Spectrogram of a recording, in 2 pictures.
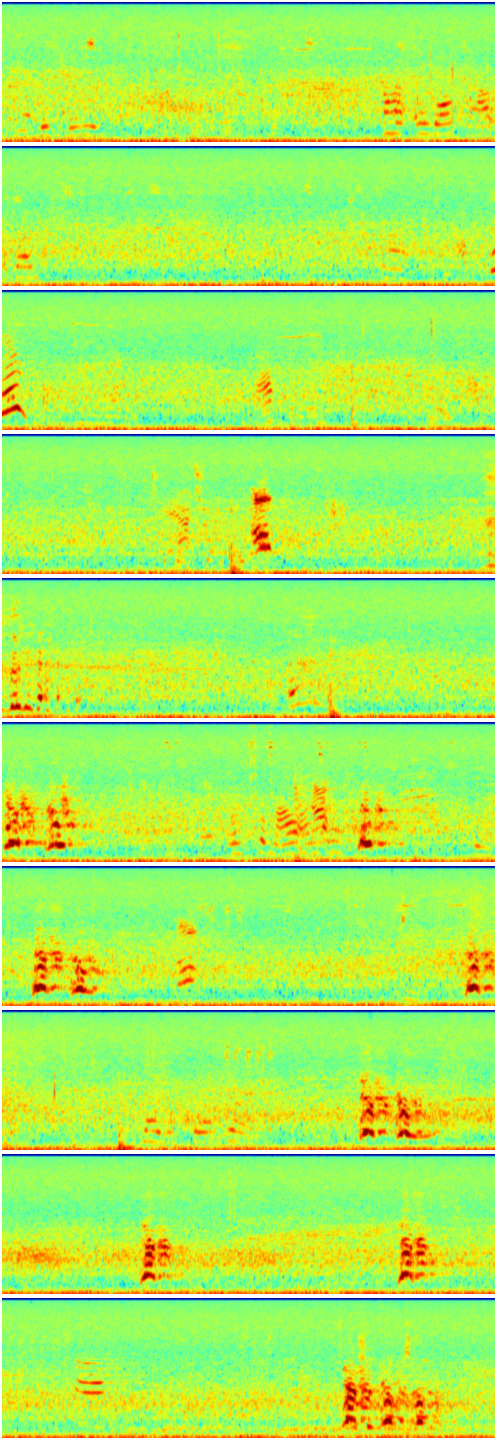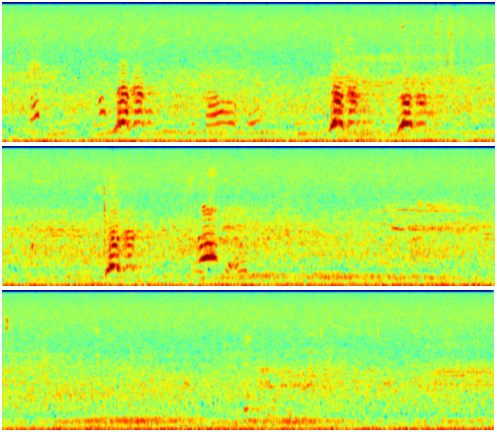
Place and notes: Sheep dog trials ... open lavaliers clipped to sandwich box ... background noises a plenty ... and plenty of comeby and stop there ...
